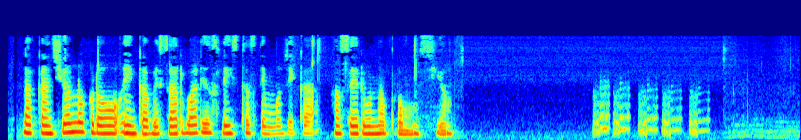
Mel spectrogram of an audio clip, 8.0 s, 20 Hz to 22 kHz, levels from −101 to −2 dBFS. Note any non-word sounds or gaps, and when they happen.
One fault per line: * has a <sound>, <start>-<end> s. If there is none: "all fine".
* has a laugh, 5.9-7.1 s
